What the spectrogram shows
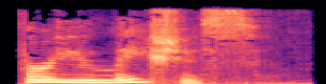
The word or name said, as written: ferulaceous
